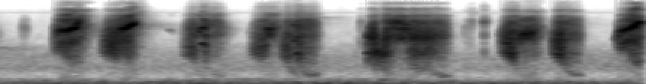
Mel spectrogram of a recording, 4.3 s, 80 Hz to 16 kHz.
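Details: Male bowerbird courtship display near Melbourne in the Yarra Valley, September 2020: loud rasping churrs and scratchy bursts, some doubled, with short gaps between them and a faint low background hum.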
